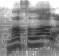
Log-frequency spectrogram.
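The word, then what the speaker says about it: muffuletta: A very funny name, hard to pronounce. Muffaletta. Muffaletta.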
